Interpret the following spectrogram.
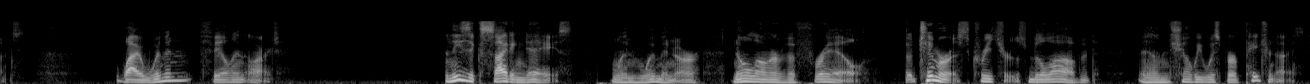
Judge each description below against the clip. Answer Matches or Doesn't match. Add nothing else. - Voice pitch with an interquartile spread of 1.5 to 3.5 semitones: Doesn't match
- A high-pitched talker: Doesn't match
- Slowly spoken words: Matches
